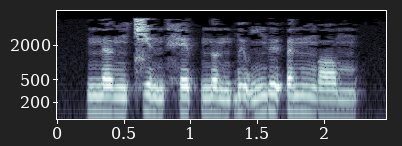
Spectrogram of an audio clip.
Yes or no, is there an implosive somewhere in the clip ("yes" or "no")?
yes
